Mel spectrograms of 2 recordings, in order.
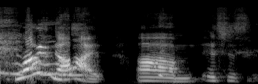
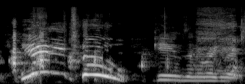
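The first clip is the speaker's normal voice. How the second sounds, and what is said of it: Imitates another person's voice. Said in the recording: “He says it like that too. ... That was the best impression I've ever heard.”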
